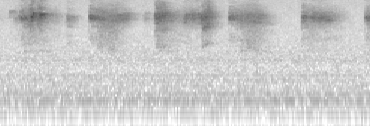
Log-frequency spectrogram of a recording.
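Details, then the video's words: Pet male African grey parrot, a talking bird with a wide vocabulary, gives a series of short, high, harsh squawks or whistles about every second, each rising and then fading, in a quiet room. "the talking African grey"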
